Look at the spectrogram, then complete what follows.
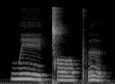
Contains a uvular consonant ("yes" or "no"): no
